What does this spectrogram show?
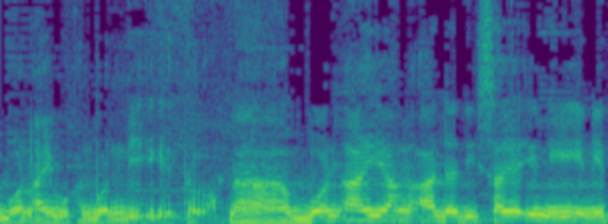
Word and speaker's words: Bondi: Ini nih, Bonai, ditulisnya mah Bondi ya, tapi dibacanya Bonai.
